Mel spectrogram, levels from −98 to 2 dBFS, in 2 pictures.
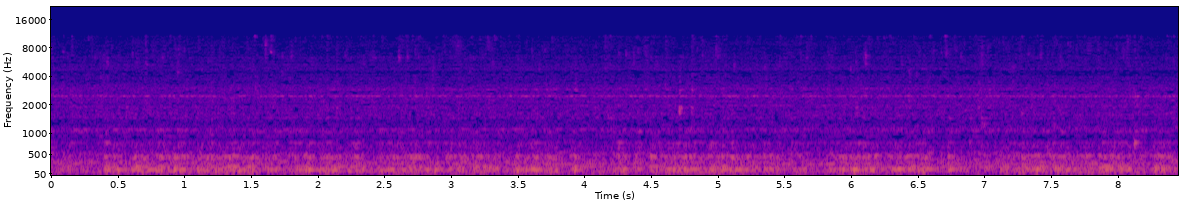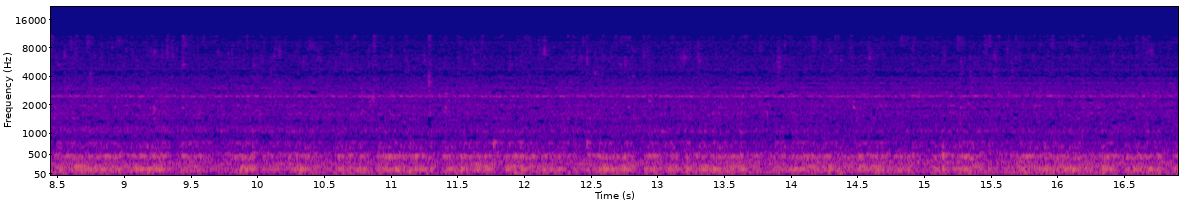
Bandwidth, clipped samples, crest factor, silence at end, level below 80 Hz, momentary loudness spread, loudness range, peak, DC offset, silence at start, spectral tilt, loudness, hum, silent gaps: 11.5 kHz; under 0.1%; 18 dB; 0 s; -64 dBFS; 4 LU; 1 LU; -32 dBFS; under 0.1%; 0 s; -7 dB/octave; -51 LUFS; none; none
